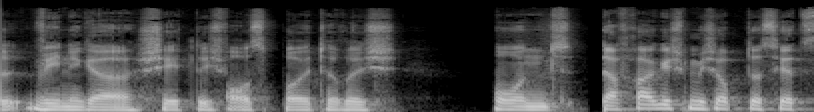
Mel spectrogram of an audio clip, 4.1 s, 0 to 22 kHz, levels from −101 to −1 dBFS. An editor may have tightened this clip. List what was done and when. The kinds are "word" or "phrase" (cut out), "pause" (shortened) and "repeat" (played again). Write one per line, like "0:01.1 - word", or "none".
0:01.1 - word
0:02.9 - pause

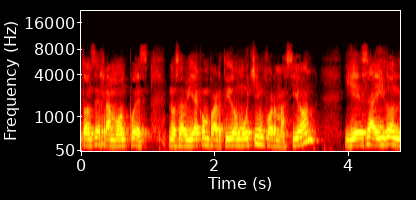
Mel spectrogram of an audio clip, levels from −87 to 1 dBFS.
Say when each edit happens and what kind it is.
none

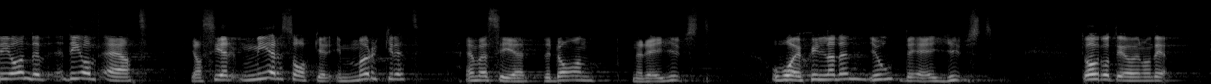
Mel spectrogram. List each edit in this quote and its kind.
0:00.9 - word
0:05.4 - word
0:11.0 - word

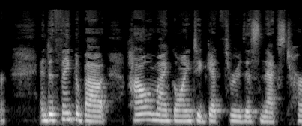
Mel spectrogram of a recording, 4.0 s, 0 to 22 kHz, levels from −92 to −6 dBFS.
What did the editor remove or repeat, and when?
none

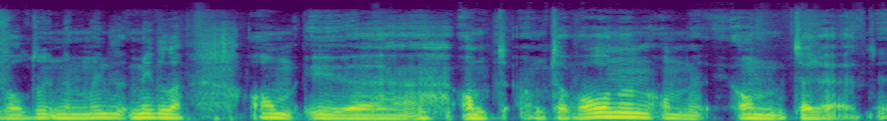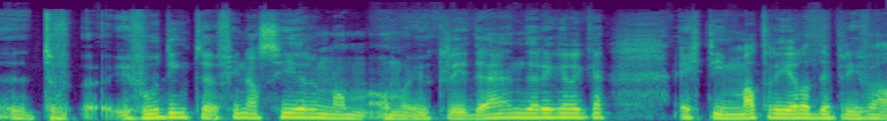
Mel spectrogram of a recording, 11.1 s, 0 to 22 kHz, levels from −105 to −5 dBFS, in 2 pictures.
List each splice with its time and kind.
0:05.4 - word

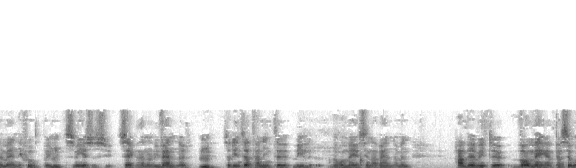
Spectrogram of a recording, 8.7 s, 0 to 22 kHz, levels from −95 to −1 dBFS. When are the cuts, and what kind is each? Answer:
none

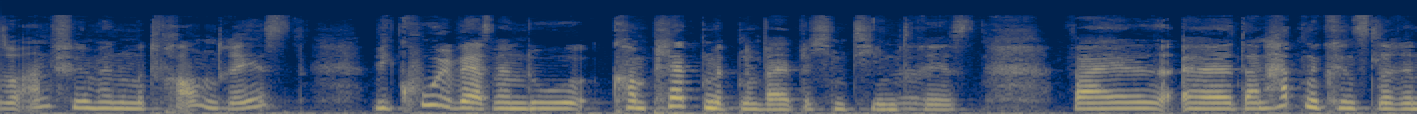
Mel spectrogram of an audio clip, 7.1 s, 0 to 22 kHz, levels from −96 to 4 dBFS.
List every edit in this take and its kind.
0:02.4 - word

